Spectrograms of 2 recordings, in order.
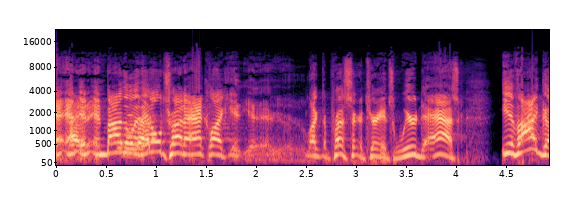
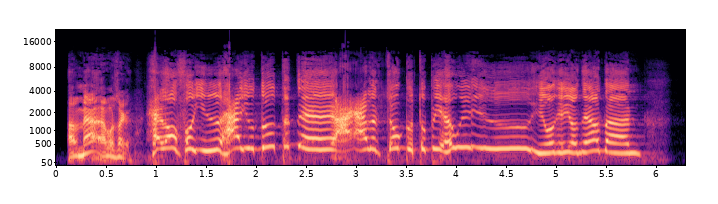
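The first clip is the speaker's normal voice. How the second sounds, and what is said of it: Mock Japanese or Chinese accent. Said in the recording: “speaking in like a Japanese accent or a Chinese accent”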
